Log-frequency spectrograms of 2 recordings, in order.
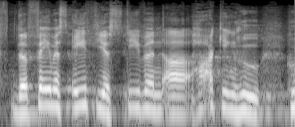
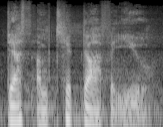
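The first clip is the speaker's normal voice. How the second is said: quiet anger; 9 semitones lower, 7 dB quieter than usual. Retold or imitated. Jesus confronting death at Lazarus's grave, quietly angry. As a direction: address the enemy softly, dragging out the hate. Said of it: "he's angry with it".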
